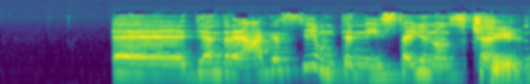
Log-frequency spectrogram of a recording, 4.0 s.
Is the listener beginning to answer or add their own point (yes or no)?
no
